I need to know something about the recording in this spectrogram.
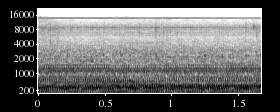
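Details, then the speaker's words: Breville Barista Express espresso machine after pump replacement and OPV adjustment: steady, even pump drone at constant pitch with no surging or rattling during a programmed two-ounce shot, gauge in espresso range; normal espresso pump operation. "now we will be extraction as you can see the gauge goes all the way to the espresso range and it's coming out nice and steady"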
